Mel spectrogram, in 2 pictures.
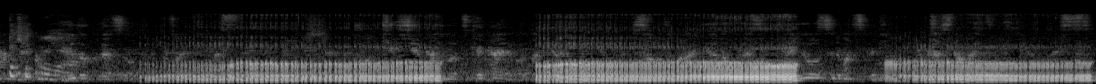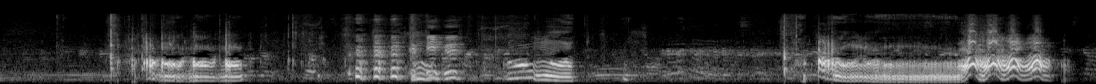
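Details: Shiba Inu drawn over by the smell of a yogurt cup that turns out to be empty, giving long drawn-out grumbling moans in three sustained bursts, followed by wavering, rising and falling vocal sounds indoors.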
